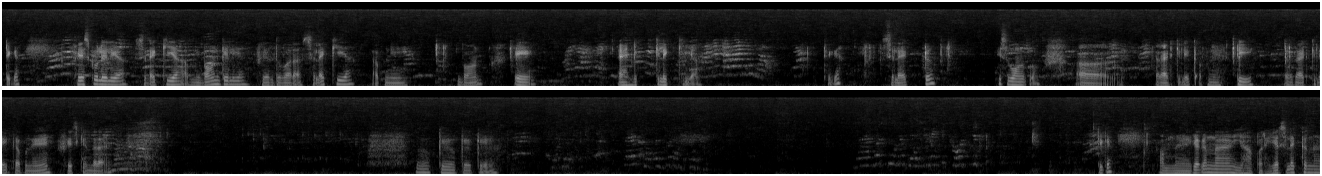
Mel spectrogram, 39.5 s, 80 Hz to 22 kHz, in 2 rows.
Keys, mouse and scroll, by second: 2.9 click, 3.2 right click, 3.5 scroll up 1, 3.7 right click, 4.6 click, 6.4 b, 6.8 click, 7.6 a, 8.0 right click, 8.8 scroll down 1, 9.0 right click, 9.3 scroll up 1, 9.5 right click, 10.6 click, 12.2 scroll down 1, 12.4 right click, 13.1-14.0 typing, 15.4 right click, 16.1 scroll up 1, 16.3 right click, 17.2 shift+right click, 18.4 t, 19.4 shift+right click, 21.0 click, 22.1 shift+right click, 24.1 click, 27.3 click, 33.5 click, 38.7 click, 39.1 right click.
